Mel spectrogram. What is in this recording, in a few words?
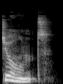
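"jaunt", British English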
